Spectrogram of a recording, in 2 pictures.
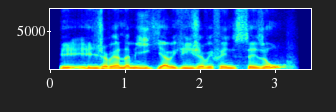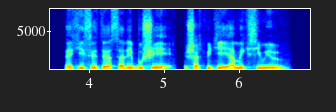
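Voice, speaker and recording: The man's tone is dark and mellow, with ordinary pitch variation. He talks at a fairly slow pace. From France, Saône-et-Loire (Bresse). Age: 70s. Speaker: retiring business owner, caterer. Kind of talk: interview. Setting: mobile studio at an event. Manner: halting, many hesitations.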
